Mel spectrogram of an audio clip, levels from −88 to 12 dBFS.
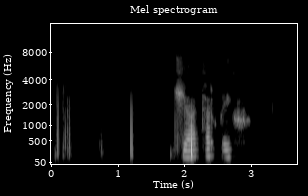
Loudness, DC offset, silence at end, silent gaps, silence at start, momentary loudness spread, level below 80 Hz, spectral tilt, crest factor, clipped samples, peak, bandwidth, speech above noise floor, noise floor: -30 LUFS; under 0.1%; 0.8 s; 1.24-1.77 s, 2.48-2.53 s; 1.2 s; 22 LU; -84 dBFS; -6 dB/octave; 32 dB; under 0.1%; -2 dBFS; 7.2 kHz; over 61 dB; under -90 dBFS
